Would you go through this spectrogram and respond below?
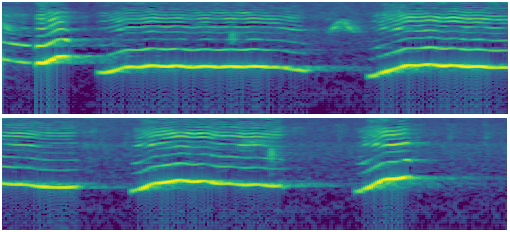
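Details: Gibbons' morning song: long drawn-out hooting notes that rise quickly, hold steady for about a second and fall slightly, four in a row with brief gaps, rich and tonal.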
